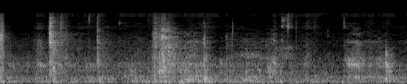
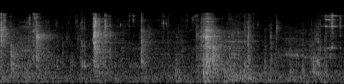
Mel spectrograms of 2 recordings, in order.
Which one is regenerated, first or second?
first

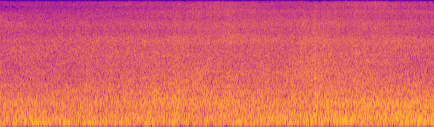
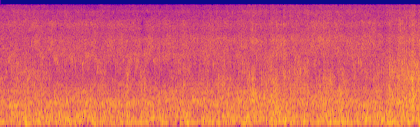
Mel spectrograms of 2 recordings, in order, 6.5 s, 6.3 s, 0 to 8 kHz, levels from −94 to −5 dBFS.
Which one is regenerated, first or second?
second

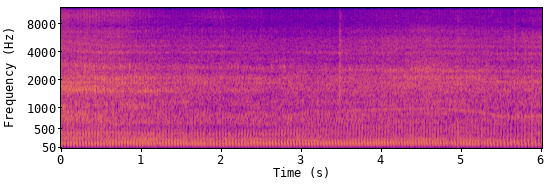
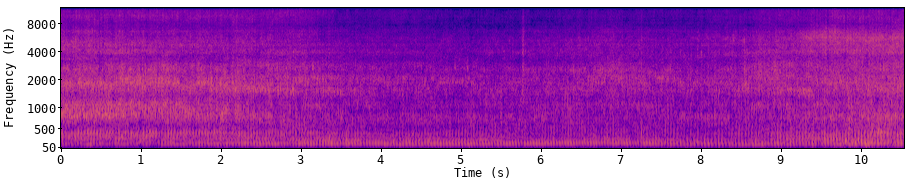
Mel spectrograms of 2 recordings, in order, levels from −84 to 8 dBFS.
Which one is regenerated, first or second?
second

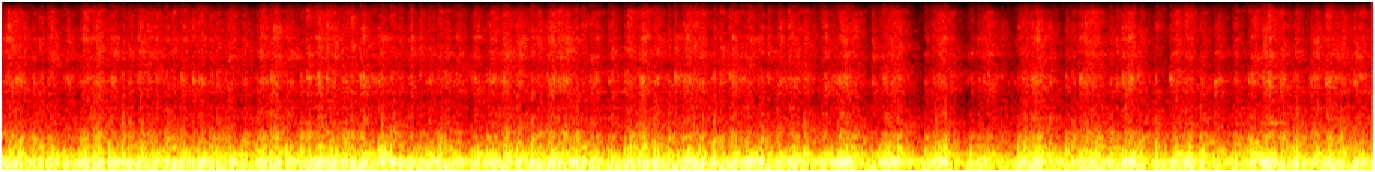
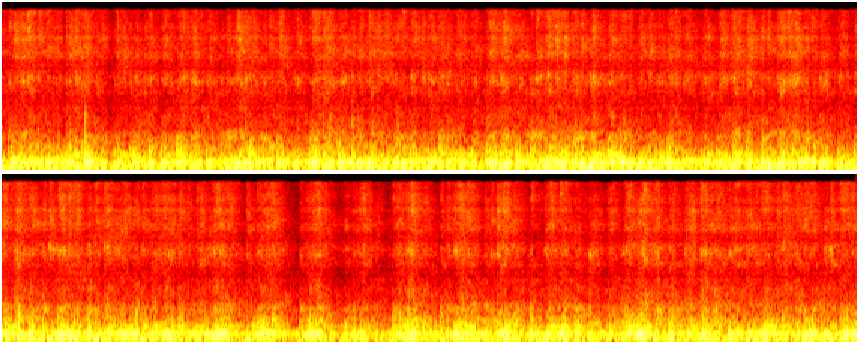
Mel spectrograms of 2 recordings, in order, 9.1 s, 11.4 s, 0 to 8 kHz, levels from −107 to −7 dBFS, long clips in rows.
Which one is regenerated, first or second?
second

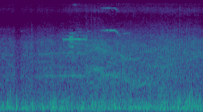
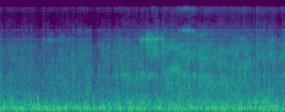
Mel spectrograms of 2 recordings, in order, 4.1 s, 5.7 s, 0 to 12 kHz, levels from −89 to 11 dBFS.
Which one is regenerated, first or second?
second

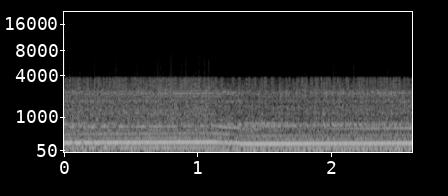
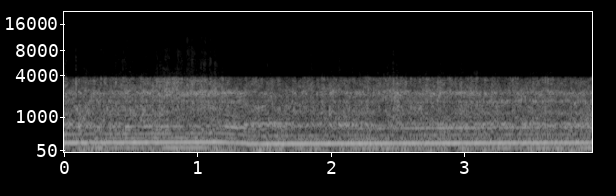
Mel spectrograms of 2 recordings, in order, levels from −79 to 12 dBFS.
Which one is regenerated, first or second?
second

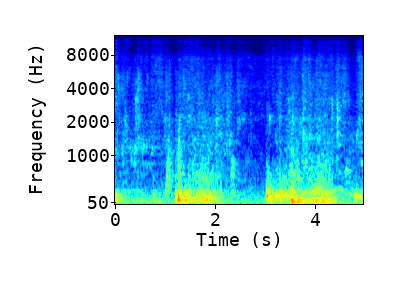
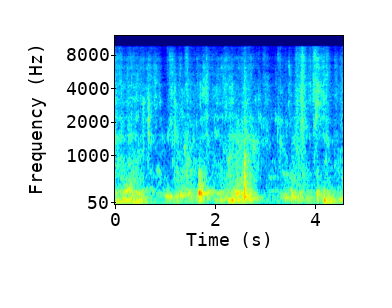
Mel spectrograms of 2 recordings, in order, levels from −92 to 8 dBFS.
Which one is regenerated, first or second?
second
